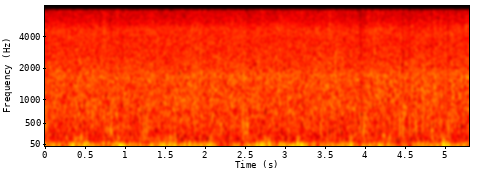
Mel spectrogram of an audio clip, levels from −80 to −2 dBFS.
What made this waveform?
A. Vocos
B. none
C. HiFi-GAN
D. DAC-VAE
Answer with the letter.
A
